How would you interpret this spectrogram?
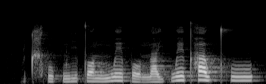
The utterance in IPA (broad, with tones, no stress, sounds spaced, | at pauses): t͡ɕʰ u˨ p̚ ŋ i˧ t̪ ɔ˧ n n̪ w e˥˧ p o˨˩ n̪ a˨˩ j p w e˥˧ t̪ʰ a˥˧ w t̪ʰ u˦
